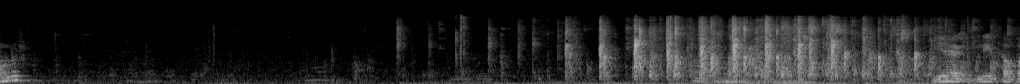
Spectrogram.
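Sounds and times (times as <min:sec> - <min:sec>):
small group clapping at a members' meeting approving a motion: 0:03.9 - 0:10.1
speech: 0:09.5 - 0:10.1.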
